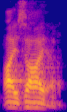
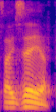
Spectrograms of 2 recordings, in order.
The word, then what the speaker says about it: Isaiah: Well, then you need to hear and soak in every word that I almost said Isaiah. That's how the British say it. They sound real cool. Isaiah. But it's Isaiah for us.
